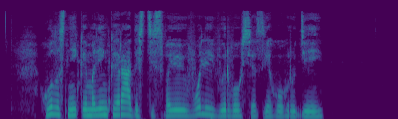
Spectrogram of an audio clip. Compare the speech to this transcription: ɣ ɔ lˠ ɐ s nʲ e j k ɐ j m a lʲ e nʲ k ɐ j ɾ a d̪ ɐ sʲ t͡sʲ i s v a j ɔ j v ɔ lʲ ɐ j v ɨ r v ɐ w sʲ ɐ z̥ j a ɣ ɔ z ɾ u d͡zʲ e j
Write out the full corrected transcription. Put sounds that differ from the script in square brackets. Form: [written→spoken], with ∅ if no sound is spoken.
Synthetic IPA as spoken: ɣ ɔ lˠ ɐ s nʲ e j k ɐ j m a lʲ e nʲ k ɐ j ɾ a d̪ ɐ sʲ t͡sʲ i s v a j ɔ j v ɔ lʲ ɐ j v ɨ r v ɐ w sʲ ɐ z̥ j a ɣ ɔ [z→ɣ] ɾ u d͡zʲ e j

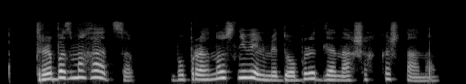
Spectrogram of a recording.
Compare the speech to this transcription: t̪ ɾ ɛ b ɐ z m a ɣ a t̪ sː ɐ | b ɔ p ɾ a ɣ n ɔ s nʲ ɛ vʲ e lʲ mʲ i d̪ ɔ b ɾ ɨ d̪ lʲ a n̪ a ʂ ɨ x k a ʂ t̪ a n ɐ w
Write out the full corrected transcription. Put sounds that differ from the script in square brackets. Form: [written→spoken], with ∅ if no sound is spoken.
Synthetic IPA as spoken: t̪ ɾ ɛ b ɐ z m a ɣ a t̪ sː ɐ | b ɔ p ɾ a ɣ n ɔ s nʲ ɛ vʲ e lʲ mʲ i d̪ ɔ b ɾ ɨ d̪ lʲ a n̪ a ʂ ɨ x k a ʂ t̪ a n ɐ w

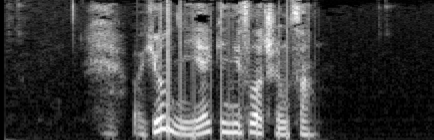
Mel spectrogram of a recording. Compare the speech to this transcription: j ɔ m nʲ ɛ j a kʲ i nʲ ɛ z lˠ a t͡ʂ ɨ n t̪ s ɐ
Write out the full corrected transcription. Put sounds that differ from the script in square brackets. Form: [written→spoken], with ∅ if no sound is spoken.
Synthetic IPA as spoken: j ɔ [m→n] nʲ [ɛ→i] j a kʲ i nʲ ɛ z lˠ a t͡ʂ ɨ n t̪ s ɐ

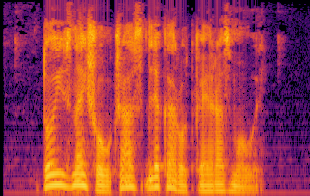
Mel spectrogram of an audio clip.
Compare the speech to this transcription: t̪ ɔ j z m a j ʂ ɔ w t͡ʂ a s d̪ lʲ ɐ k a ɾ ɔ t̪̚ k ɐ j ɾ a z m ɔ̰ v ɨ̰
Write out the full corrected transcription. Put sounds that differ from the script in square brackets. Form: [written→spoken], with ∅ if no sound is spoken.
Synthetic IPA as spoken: t̪ ɔ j z [m→n] a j ʂ ɔ w t͡ʂ a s d̪ lʲ ɐ k a ɾ ɔ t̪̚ k ɐ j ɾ a z m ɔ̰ v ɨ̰

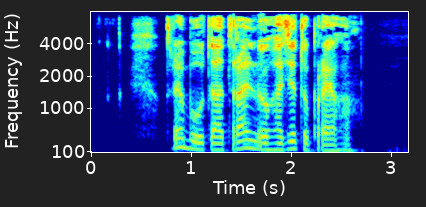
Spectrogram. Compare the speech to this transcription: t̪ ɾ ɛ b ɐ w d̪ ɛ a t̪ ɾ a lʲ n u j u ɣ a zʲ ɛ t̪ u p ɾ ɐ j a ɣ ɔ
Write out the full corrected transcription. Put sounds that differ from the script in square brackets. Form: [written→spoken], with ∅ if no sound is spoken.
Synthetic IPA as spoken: t̪ ɾ ɛ b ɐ w [d̪→t̪] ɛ a t̪ ɾ a lʲ n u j u ɣ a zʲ ɛ t̪ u p ɾ ɐ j a ɣ ɔ

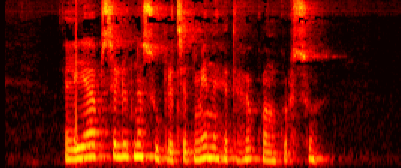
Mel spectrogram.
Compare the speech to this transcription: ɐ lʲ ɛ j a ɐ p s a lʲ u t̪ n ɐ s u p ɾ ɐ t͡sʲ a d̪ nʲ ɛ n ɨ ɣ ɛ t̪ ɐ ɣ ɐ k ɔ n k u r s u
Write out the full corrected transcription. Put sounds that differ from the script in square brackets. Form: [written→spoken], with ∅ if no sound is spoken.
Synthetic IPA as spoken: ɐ lʲ ɛ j a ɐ p s a lʲ u t̪ n ɐ s u p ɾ ɐ t͡sʲ a d̪ [nʲ→mʲ] ɛ n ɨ ɣ ɛ t̪ ɐ ɣ ɐ k ɔ n k u r s u

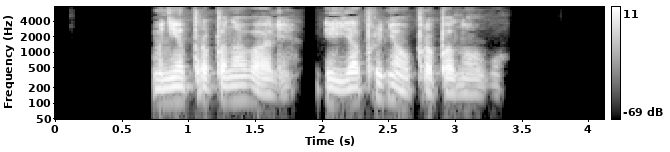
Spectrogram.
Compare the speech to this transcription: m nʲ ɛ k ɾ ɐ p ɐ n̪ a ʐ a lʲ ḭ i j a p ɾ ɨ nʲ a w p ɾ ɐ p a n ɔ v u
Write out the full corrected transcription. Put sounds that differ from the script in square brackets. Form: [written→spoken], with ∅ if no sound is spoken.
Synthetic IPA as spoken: m nʲ ɛ [k→p] ɾ ɐ p ɐ n̪ a [ʐ→v] a lʲ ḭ i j a p ɾ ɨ nʲ a w p ɾ ɐ p a n ɔ v u

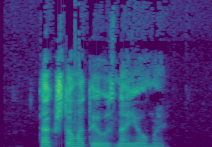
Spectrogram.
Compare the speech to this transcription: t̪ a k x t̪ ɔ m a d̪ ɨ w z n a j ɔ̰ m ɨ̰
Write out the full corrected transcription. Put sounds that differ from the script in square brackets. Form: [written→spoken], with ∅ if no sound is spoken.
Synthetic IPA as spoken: t̪ a k [x→ʂ] t̪ ɔ m a [d̪→t̪] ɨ w z n a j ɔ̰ m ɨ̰

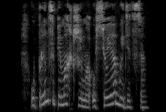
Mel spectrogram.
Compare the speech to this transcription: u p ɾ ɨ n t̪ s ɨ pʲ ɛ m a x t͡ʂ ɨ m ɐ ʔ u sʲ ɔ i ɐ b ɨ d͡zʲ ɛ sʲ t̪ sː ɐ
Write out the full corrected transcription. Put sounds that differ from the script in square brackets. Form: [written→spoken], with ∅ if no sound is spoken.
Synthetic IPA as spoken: u p ɾ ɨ n t̪ s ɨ pʲ ɛ m a x t͡ʂ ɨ m ɐ ʔ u sʲ ɔ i [ɐ→a] b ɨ d͡zʲ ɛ [sʲ→∅] t̪ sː ɐ

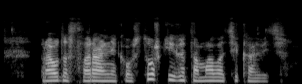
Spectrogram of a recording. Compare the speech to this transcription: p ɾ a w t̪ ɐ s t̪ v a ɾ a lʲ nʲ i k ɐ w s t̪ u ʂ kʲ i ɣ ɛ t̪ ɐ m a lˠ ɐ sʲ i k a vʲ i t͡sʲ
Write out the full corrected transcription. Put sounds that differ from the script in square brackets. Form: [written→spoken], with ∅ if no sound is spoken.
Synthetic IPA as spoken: p ɾ a w [t̪→d̪] ɐ s t̪ v a ɾ a lʲ nʲ i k ɐ w s t̪ u ʂ kʲ i ɣ ɛ t̪ ɐ m a lˠ ɐ [sʲ→t͡sʲ] i k a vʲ i t͡sʲ

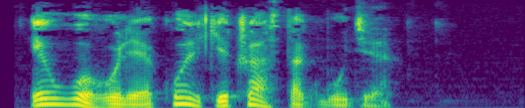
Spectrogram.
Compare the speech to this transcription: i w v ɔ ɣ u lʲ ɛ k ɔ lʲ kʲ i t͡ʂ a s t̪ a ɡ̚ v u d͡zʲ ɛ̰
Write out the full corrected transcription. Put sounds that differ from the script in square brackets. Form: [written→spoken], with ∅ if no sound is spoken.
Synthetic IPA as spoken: i w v ɔ ɣ u lʲ ɛ k ɔ lʲ kʲ i t͡ʂ a s t̪ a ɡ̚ [v→b] u d͡zʲ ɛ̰

